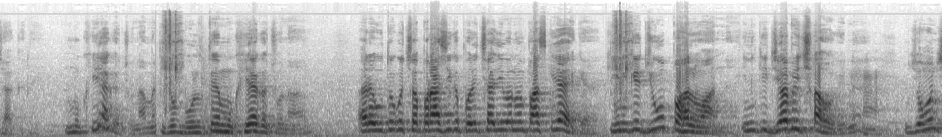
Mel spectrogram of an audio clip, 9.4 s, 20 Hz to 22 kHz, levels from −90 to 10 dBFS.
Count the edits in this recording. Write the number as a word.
three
